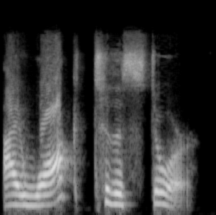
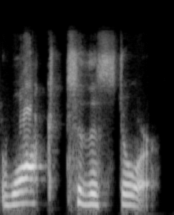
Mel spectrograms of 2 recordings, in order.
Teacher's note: If you have a sentence like, I walked to the store, you might not hear the T.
